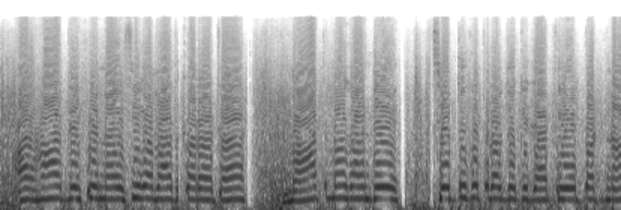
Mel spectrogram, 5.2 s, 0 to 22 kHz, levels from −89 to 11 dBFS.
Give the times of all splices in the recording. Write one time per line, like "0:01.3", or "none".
0:02.1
